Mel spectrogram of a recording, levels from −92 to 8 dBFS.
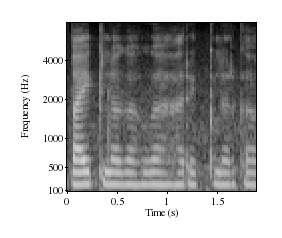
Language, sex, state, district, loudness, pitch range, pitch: Hindi, female, Jharkhand, Garhwa, -19 LUFS, 205-210 Hz, 210 Hz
